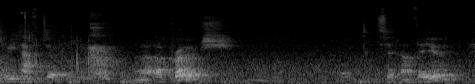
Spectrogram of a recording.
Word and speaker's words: merveilleux: C'est merveilleux. You can't say merveilleux, really, in an English sort of way.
